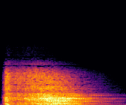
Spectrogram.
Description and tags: Some Djembe samples distorted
